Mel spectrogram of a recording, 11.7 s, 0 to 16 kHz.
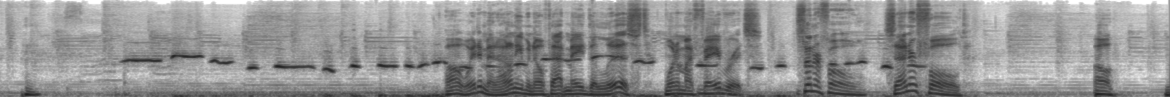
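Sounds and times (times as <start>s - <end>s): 
person whistling a melody: 1.1s - 9.3s
speech: 4.4s - 9.8s, 11.0s - 11.6s.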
